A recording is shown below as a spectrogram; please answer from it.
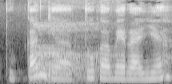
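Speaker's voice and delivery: loud playful yelp of alarm; mock alarm. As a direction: play up a fake camera drop. Camera falls, playful alarm.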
